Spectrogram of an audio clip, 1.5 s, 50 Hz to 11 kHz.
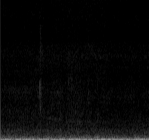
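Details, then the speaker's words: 1952 Chevrolet Bel Air with Powerglide automatic, on-road drive over a badly broken road: low, even engine and road rumble with no knocks, clunks or rattles beyond a slight steering-wheel vibration; engine, transmission and brakes work well, car sounds sound. "Voilà, je le disais, donc la transmission fonctionne impeccable, le freinage aussi."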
